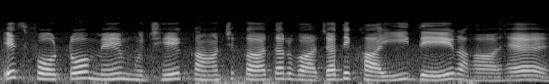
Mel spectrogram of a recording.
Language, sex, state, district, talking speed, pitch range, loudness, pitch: Hindi, female, Madhya Pradesh, Katni, 120 wpm, 210-255 Hz, -17 LUFS, 230 Hz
